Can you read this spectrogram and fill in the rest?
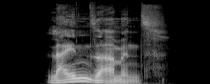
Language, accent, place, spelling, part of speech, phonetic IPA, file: German, Germany, Berlin, Leinsamens, noun, [ˈlaɪ̯nˌzaːməns], De-Leinsamens.ogg
- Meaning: genitive singular of Leinsamen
